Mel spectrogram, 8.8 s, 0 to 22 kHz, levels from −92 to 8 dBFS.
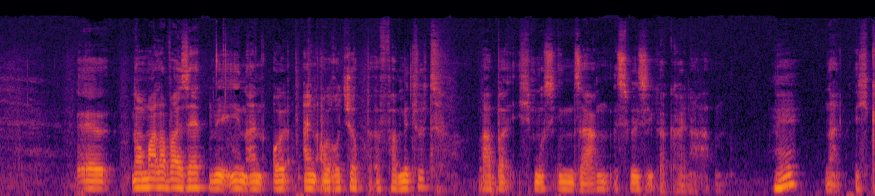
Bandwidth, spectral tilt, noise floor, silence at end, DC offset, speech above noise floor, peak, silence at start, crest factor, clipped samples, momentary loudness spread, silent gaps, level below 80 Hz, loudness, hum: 16 kHz; -5 dB/octave; -48 dBFS; 0 s; under 0.1%; 23 dB; -6 dBFS; 0 s; 20 dB; under 0.1%; 14 LU; none; -52 dBFS; -25 LUFS; none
